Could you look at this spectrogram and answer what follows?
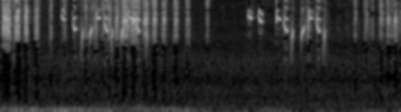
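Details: European goldfinch flock song recorded for trapping use: high, liquid twitters and tinkling chirps in quick clusters, with rapid clicking notes between phrases and faint low background rumble.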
